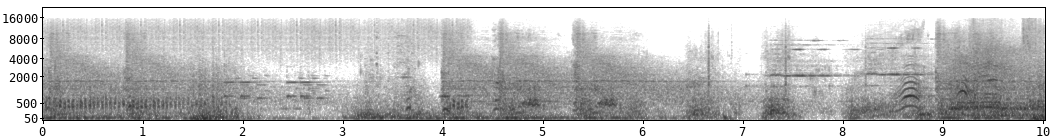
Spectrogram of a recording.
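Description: A sword slashes and strikes.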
